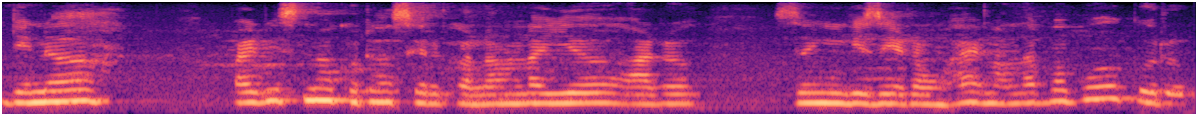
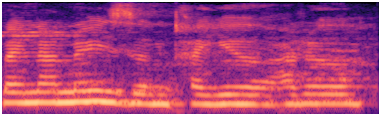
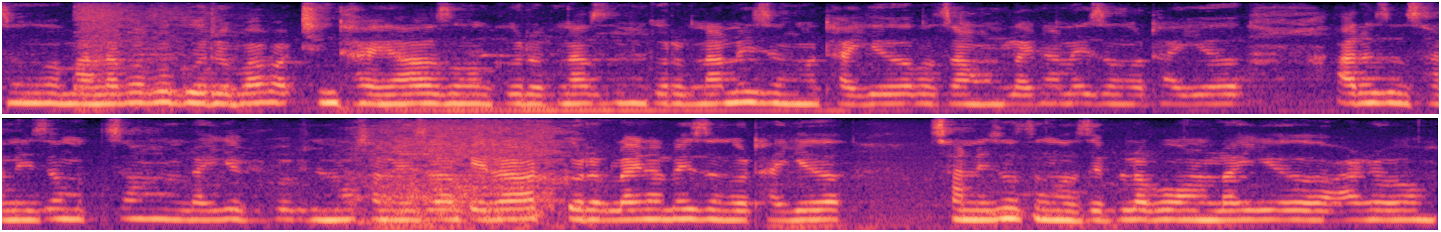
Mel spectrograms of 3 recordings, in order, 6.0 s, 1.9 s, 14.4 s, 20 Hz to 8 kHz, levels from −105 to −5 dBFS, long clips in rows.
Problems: background sounds at intervals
